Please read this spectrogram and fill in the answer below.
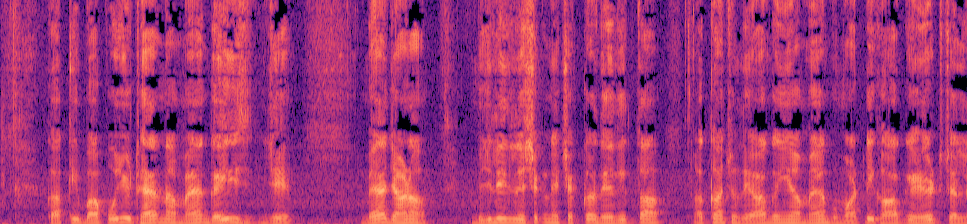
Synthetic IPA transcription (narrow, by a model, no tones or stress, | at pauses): kaːkiːbaːpuːd͡ʒiːʈʰɛːɾnãːmɛ̃ːɡəiːd͡ʒeː | bɛːd͡ʒaːnãː | bɪd͡ʒliːlɪʃəkneːt͡ʃəkːəɾd̪eːd̪ɪt̪ːaː | əkʰːãːt͡ʃõd̪ɪjaːɡəiːãːmɛ̃ːɡʊmaːʈiːkʰaːkeːɦeːʈt͡ʃəle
